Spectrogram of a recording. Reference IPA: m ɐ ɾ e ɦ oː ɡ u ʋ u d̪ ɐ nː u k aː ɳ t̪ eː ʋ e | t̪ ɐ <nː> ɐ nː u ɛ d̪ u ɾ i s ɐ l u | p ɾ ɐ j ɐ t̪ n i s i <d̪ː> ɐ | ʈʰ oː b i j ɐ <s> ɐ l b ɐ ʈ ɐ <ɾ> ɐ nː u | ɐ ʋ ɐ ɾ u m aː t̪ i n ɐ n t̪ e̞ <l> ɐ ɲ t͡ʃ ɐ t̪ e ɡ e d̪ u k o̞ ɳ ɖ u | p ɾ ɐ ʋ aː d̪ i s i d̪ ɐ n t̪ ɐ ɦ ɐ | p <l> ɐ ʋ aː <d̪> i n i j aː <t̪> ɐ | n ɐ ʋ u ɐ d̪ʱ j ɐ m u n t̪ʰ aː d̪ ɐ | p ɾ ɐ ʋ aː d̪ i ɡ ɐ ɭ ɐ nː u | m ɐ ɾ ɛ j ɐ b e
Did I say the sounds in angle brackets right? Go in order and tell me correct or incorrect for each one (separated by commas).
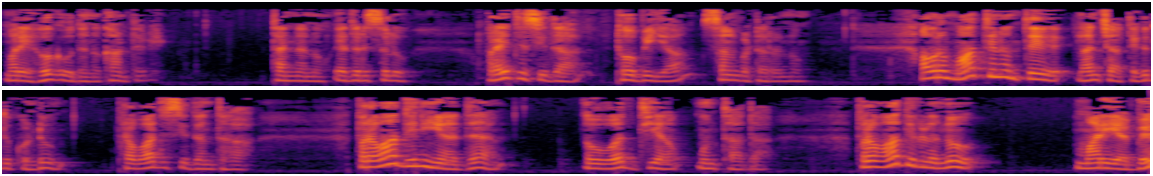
correct, incorrect, correct, correct, correct, incorrect, correct, incorrect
